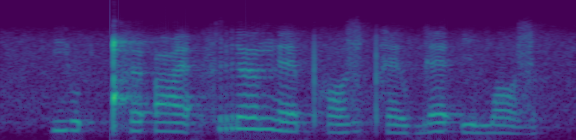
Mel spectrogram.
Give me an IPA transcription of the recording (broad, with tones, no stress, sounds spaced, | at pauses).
j u˨ ʔ ǃʰ œ˨ ʔ ʕ æ˨ ʔ f r œ˦ ŋ ɛ˨ pʰ ɔ˨˦ z pʰ ɛ˨ u̯ ɡ ɛ˦ ʔ i˨ m ɔ˦˨ z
